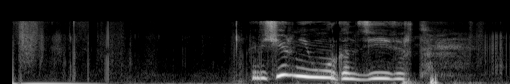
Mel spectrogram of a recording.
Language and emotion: Russian, sad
